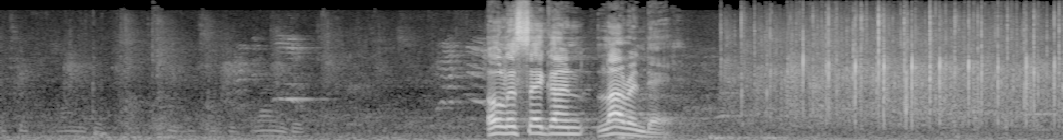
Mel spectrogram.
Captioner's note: applause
